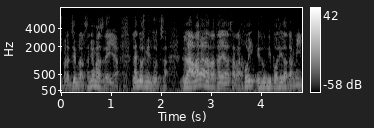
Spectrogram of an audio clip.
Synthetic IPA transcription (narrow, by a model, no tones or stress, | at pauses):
spəɾəɡzempləːlsəɲomazðeʎa̰laɲd̪ozmilˠd̪od͡zə̰ | laβalalarət̪aʎaðəsaraxojezund̪ipɔzit̪ət̪əɾmin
